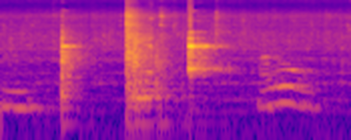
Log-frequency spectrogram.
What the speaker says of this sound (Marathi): आता मी हे सगळं काही परतून घेते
